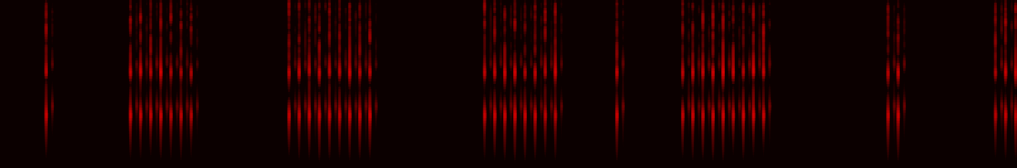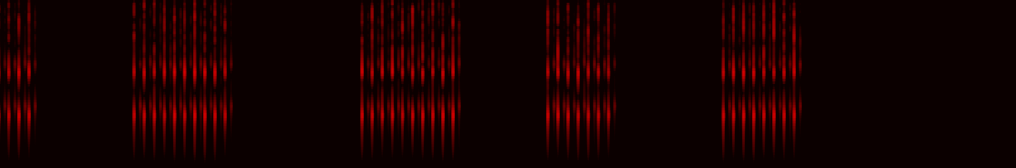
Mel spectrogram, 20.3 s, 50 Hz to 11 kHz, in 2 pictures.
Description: Pulse dialling, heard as clicks on a phone line, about 10 pulses a second. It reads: 1 7 9 8 1 9 2 6 0 0 7 8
